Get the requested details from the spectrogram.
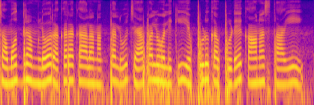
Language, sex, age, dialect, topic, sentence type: Telugu, female, 18-24, Utterandhra, agriculture, statement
